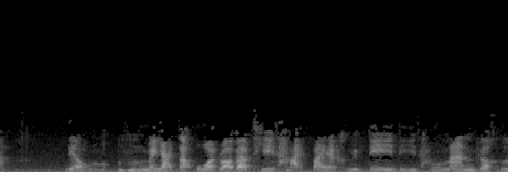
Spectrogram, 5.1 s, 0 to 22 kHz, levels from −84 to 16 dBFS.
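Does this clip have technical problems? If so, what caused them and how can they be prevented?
Yes. Throughout the speech there's heavy MP3 compression damage, likely from encoding at a very low bitrate, something like 32 kbps. Nothing survives above 8 kHz, so it sounds dull, and starved frequency lines flicker between frames, giving that watery, swirly texture with smeared consonant attacks. To prevent it, keep a lossless master and, if MP3 is needed, encode at a much higher bitrate.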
